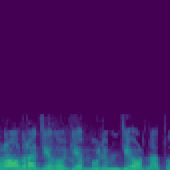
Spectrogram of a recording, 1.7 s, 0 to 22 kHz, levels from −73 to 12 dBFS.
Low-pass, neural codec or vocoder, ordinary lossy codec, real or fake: 7.2 kHz; none; none; real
